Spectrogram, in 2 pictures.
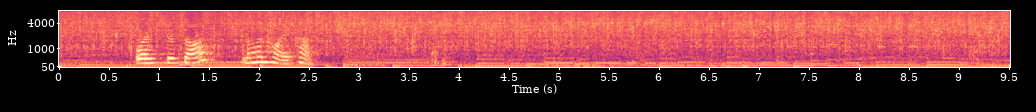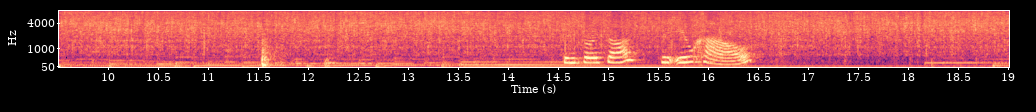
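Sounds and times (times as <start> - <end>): shrimp sizzling in a wok: 0.0 - 19.0
sharp tap: 11.5 - 11.9.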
